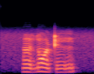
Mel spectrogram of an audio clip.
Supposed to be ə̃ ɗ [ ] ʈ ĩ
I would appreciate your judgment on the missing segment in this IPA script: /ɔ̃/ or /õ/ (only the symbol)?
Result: ɔ̃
